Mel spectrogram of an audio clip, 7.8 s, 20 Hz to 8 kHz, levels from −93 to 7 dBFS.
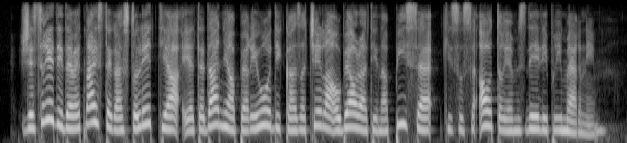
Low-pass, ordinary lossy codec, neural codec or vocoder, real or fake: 7.2 kHz; none; none; real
